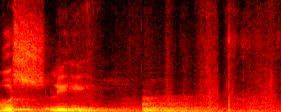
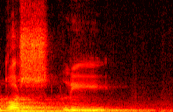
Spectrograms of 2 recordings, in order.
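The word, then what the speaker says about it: غسله: hukumnya apa memandikan mayat bacanya uginnya Diah guslihi kena dengan dibaca artinya memandikan wajib yang disertai dengan niat tapi kalau kita bacanya Salah ghasli itu mencuci yang tidak butuh niat mencuci piring mencuci baju mencuci sendal itu bahasa Arabnya gasli kalau mandi wajib adus mandi mayit maka harkatnya Bukan ghasli tapi ghusli itulah perbedaan antara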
